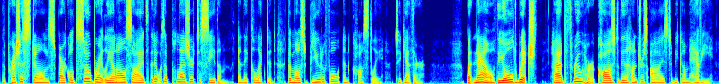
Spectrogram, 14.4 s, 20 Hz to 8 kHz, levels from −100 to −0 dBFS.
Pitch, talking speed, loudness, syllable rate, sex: 185 Hz, 170 wpm, -20 LUFS, 4.9 syllables/s, female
